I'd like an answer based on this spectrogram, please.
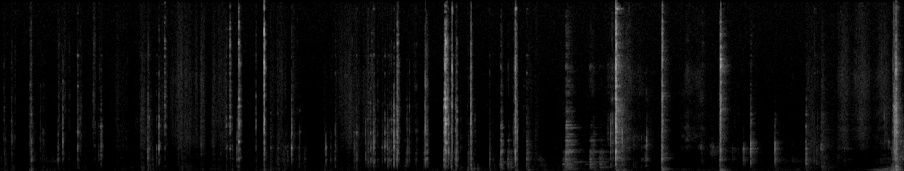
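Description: Irregular clicks, taps and light rattles of a steel plate and small metal parts being handled and fitted into the red plastic head of a parallel jaw clamp during reassembly. The clicks come more often and louder from about halfway.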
